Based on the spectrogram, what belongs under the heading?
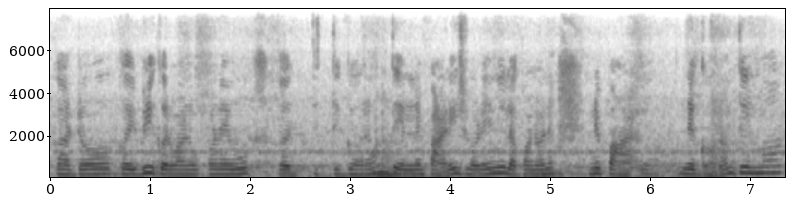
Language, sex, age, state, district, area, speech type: Gujarati, female, 18-30, Gujarat, Valsad, rural, spontaneous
